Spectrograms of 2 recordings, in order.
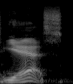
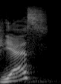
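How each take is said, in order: First: The pitch falls at the end, like a statement. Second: The pitch rises at the end, like a question.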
